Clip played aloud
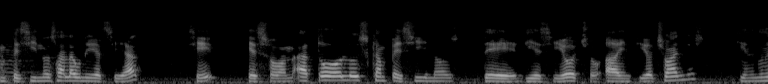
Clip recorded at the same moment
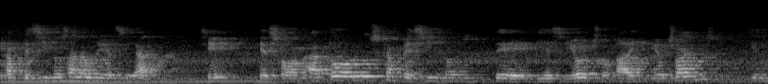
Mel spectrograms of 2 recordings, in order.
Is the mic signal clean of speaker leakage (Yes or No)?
No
